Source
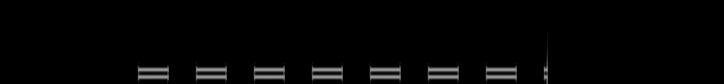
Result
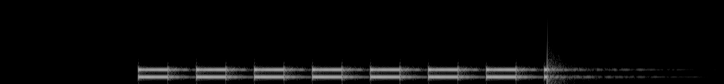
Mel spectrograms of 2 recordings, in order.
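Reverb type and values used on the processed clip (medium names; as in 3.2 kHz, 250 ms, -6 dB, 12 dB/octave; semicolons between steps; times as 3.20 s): two-slope reverb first 0.59 s, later 3 s, from -18 dB, DRR 4.5 dB; trim +5 dB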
